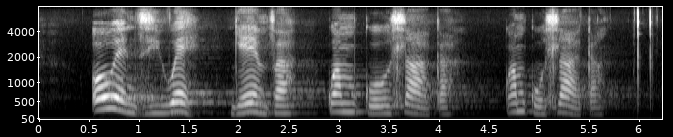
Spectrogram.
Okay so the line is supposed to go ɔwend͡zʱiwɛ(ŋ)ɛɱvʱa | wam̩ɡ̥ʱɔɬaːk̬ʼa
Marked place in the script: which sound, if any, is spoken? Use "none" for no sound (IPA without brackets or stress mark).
ŋ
